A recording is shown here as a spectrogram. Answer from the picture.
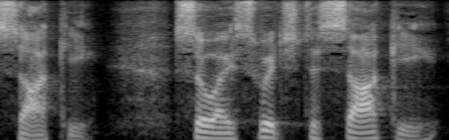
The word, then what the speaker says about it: Psaki: It's Jen Psaki with a soft A instead of Psaki. Jen Psaki. Bye-bye.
